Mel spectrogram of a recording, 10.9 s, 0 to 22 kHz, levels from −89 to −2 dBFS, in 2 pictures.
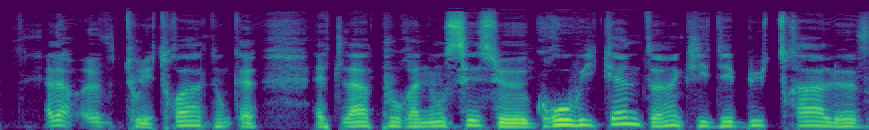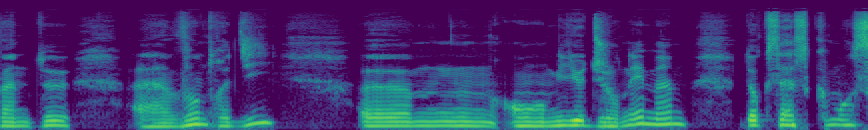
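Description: A noise suppressor applied to music or sounds stays active throughout, treating sustained material as noise, so the level pumps by roughly 5 dB as tails and held sound sink. The sound is cut by the noise suppressor at 0.00–0.29 s and 7.15–7.36 s, with drops of about 18 dB where the steady sound is judged to be noise and pulled down.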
